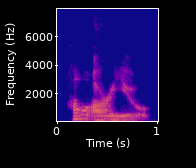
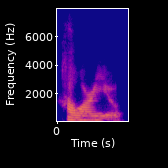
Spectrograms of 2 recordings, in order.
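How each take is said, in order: First: It sounds earnest and concerned, asking for a real answer. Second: It sounds light and casual, like a passing greeting. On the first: The asker truly wants to know how you are. "the same phrase, but but asked differently" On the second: It is just a friendly passing acknowledgment. "it's a way to say, hey, hi, I acknowledge you"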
